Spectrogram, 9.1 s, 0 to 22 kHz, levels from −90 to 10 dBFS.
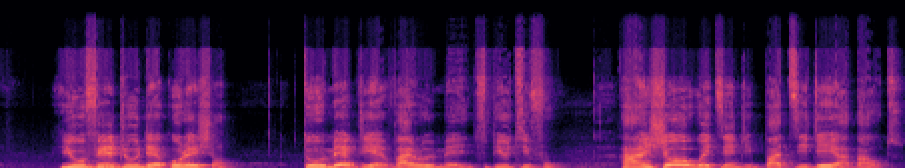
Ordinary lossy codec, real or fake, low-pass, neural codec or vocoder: none; real; 19.8 kHz; none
